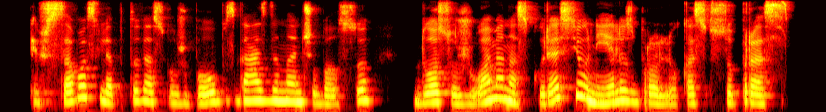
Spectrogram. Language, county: Lithuanian, Šiauliai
